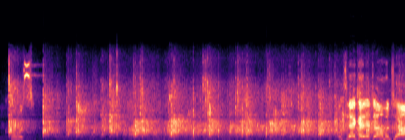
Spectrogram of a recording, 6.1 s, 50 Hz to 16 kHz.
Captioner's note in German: Beifall bei der CDU und dem BÜNDNIS 90/DIE GRÜNEN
